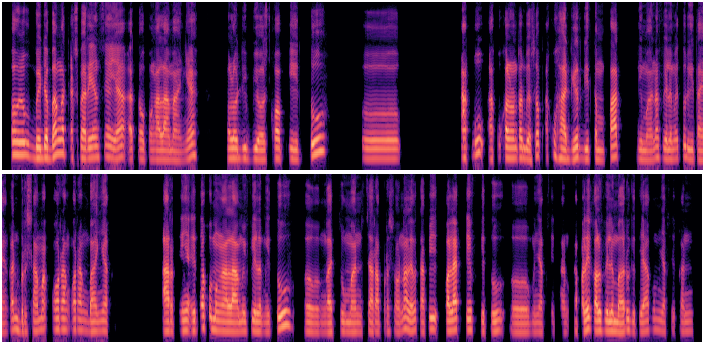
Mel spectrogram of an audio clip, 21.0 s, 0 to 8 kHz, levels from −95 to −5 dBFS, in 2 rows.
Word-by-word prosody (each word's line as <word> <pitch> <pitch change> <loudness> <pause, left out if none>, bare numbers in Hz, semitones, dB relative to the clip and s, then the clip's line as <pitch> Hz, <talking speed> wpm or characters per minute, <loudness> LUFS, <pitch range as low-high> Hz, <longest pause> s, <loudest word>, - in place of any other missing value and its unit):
Oh, 185 - +5
lu 185 - +6
beda 145 0 +5
banget 195 +6 +4
experience-nya 150 +2 +1
ya 140 +3 +4
atau 130 - -3
pengalamannya. 120 +5 0 0.4
Kalau 135 0 +3
di 140 - -2
bioskop 130 +2 0
itu, 170 - +1 0.5
eee, 130 -1 -1 1.0
aku 185 +8 0
aku 130 - -6
kalau 145 -2 +5
nonton 145 0 +2
bioskop, 130 +8 -1
aku - - -14
hadir 135 +2 +2
di 130 -1 -3
tempat, 130 +6 +2 0.2
di 125 - -7
mana 120 +5 -3
film 130 -2 -2
itu 150 +2 -5
ditayangkan, 125 +3 -2
bersama 135 +3 -2
orang-orang 145 -2 -1
banyak. 130 +1 -1 0.8
Artinya 130 +1 +2
itu, 135 0 -2
aku 170 -1 +1
mengalami 125 -2 +4
film 125 -1 0
itu, 185 +11 +3 0.2
eee, 120 -2 -1
enggak 115 0 -1
cuman 120 -2 -1
secara 120 -1 0
personal, 120 +5 -3
ya 130 - +3
tapi 145 +5 -1
kolektif, 145 +1 +4
gitu, 125 +2 -4
eee, 115 -1 -2
menyaksikan. 120 0 -10
Apalagi 130 +5 +2
kalau 135 0 +6
film 130 -1 +3
baru, 120 +5 +2
gitu 125 - -9
ya 125 - +1
aku 145 - -15
menyaksikan, 125 -1 -10
130 Hz, 155 wpm, -27 LUFS, 125-145 Hz, 1.0 s, lu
